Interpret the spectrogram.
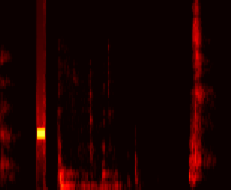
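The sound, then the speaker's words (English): A brief electronic beep and some low, muffled murmuring give way to a single short, sharp cat sound, almost like a sneeze. “okay, cat.”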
